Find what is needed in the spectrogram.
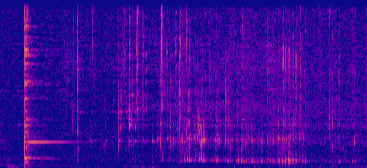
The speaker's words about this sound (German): Ja, jetzt. Ich gieße mal ein.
